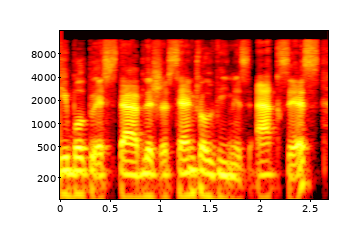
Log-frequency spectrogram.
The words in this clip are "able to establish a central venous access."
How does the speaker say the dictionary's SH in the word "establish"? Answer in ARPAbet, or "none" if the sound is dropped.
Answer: SH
